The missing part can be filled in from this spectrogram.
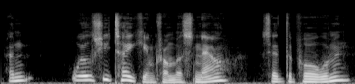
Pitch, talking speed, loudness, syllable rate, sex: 150 Hz, 200 wpm, -14 LUFS, 4.6 syllables/s, male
